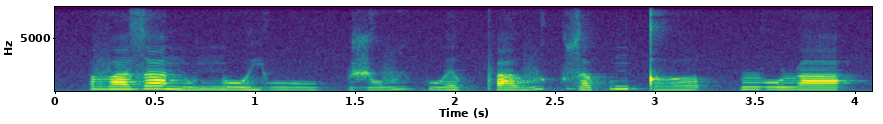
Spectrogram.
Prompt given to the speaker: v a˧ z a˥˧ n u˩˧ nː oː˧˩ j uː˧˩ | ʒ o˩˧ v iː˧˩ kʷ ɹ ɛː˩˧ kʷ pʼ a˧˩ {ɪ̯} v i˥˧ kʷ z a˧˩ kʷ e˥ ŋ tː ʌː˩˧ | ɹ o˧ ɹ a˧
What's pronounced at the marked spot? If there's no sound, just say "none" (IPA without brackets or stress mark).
ə̯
